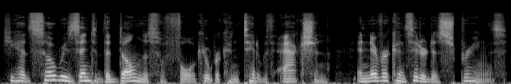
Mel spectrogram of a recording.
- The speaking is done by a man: Yes, male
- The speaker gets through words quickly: Yes, fast, 210 wpm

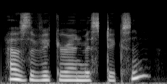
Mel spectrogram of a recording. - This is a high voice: Yes, high, 220 Hz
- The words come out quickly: Yes, fast, 215 wpm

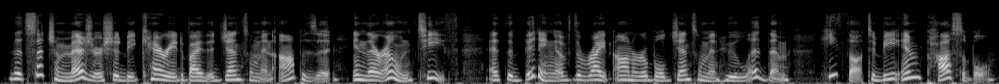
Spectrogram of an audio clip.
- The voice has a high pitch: Yes, high, 210 Hz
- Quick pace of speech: No, average, 185 wpm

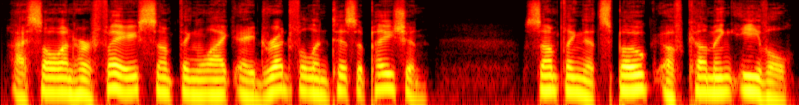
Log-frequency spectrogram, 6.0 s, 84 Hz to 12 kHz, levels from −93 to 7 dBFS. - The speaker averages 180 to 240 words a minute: No, average, 150 wpm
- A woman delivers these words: No, male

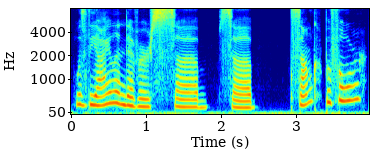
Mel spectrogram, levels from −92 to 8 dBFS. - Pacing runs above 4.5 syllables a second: No, 4.0 syllables/s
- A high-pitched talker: Yes, very high, 260 Hz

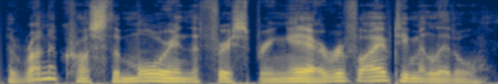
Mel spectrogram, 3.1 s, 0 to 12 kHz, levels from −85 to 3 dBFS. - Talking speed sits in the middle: No, fast, 270 wpm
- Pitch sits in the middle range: No, low, 125 Hz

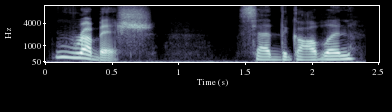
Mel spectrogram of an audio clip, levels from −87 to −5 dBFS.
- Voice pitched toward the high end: Yes, high, 205 Hz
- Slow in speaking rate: Yes, slow, 95 wpm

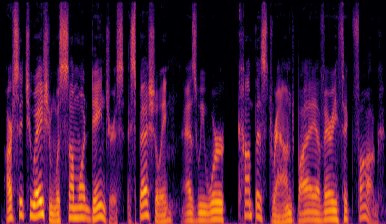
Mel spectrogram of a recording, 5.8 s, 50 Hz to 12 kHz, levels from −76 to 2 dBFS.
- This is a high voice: No, low, 125 Hz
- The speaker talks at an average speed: Yes, average, 165 wpm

